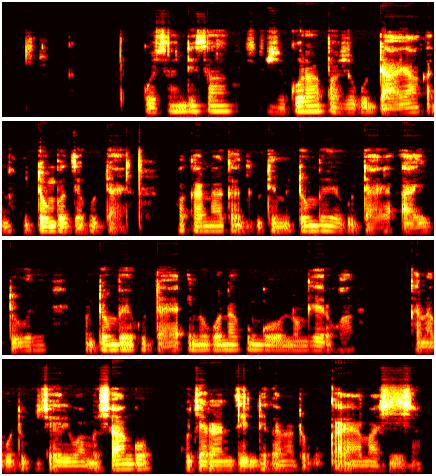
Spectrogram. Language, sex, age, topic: Ndau, male, 18-24, health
